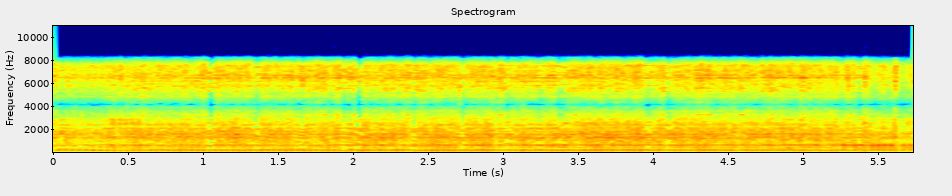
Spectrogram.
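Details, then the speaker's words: McLane edger after carburetor stripped, flushed, fuel lines unclogged and idle screw turned out half a turn, at half throttle: fast, steady buzzing drone with even pitch, no misses or surging; running normally at high speed. "This is on half throttle. We're going fast."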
